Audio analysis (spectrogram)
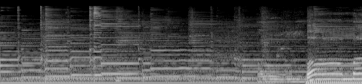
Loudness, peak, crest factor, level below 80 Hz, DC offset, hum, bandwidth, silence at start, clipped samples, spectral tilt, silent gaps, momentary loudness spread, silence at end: -20 LUFS; 0 dBFS; 18 dB; -26 dBFS; under 0.1%; none; 16.5 kHz; 0 s; under 0.1%; -5.5 dB/octave; none; 9 LU; 0 s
